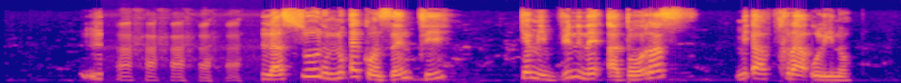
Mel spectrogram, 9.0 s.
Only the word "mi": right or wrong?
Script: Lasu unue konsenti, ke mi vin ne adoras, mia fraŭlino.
right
